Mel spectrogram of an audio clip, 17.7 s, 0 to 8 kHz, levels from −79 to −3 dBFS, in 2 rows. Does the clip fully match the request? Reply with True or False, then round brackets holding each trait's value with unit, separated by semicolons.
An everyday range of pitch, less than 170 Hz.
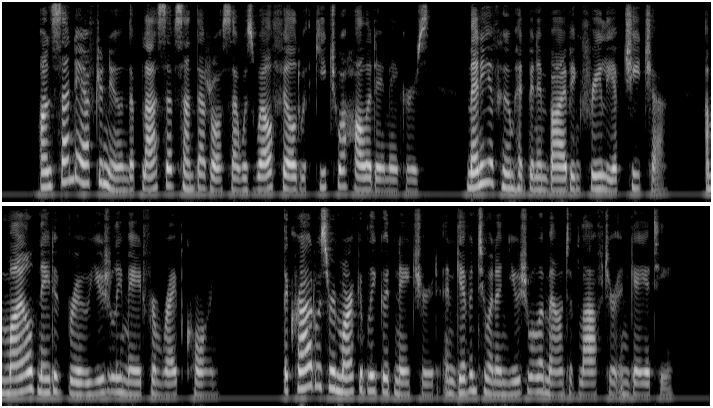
False (4.2 semitones; 195 Hz)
